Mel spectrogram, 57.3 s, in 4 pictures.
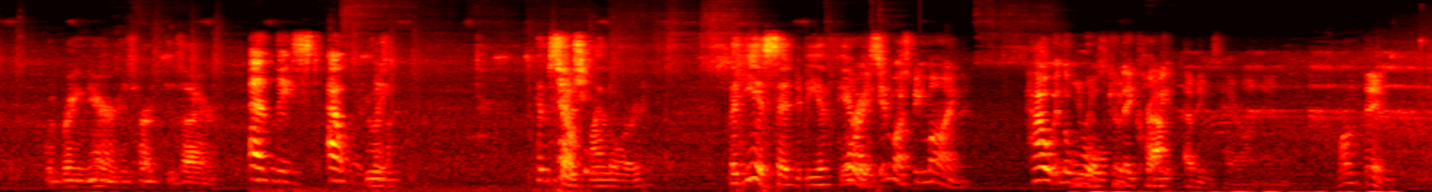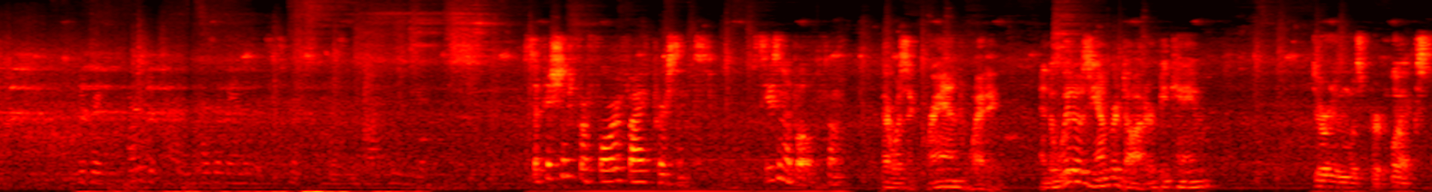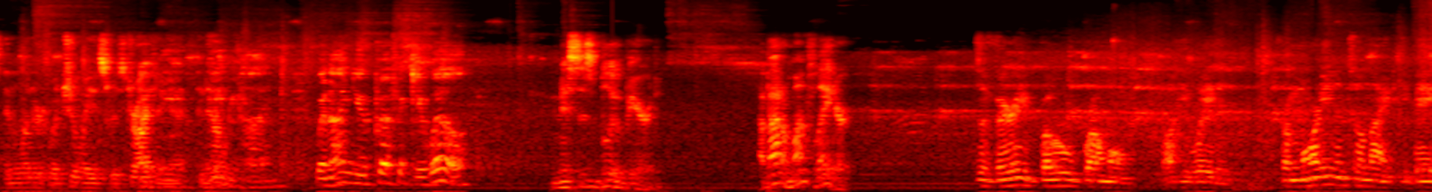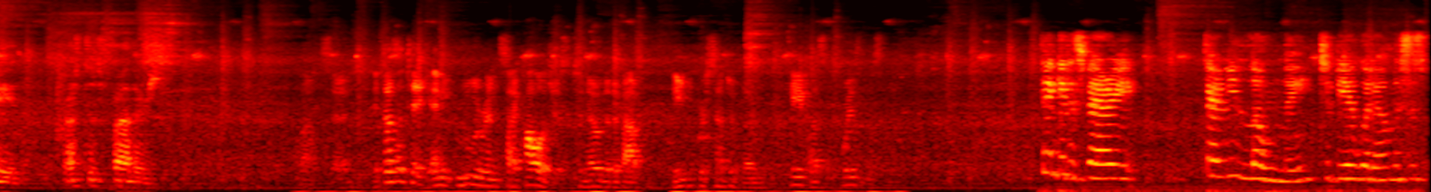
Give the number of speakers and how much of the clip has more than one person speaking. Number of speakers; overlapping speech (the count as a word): ten, about 8%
